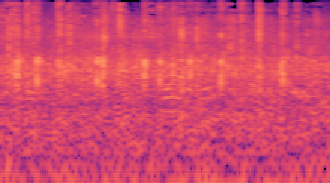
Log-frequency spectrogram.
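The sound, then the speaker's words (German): Applause from an audience welcoming five volunteers to the stage for a quiz, a steady, even patter of many hands clapping through the whole clip. “Ja, der Herr Pfarrer, wie schön. Applaus.”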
